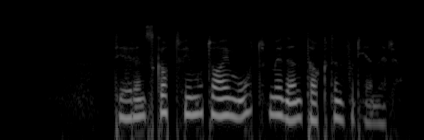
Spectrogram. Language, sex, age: Norwegian, female, 46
